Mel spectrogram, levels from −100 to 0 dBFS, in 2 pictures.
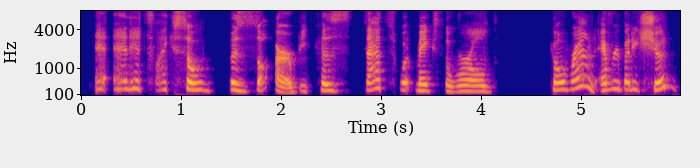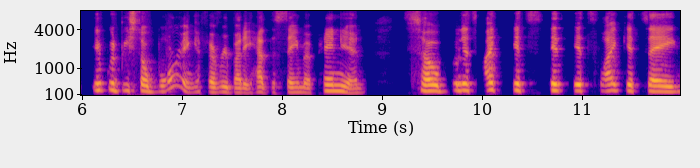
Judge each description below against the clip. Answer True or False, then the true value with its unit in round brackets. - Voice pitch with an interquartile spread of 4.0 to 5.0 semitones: True (4.6 semitones)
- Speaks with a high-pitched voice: True (215 Hz)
